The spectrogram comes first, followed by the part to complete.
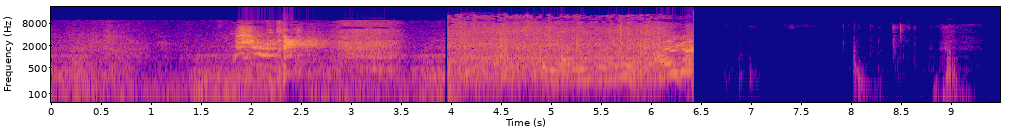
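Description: A kitten gives a couple of thin, high-pitched meows among people talking.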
